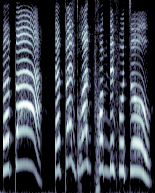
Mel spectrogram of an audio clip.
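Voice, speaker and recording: A woman voicing a cheerful, bossy little girl pig, about four, in a children's cartoon dub, with an excitable singsong delivery. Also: very high-pitched, slow, a little hiss or hum, exaggerated voice. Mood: playful, dramatic.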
